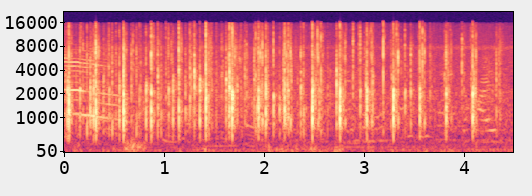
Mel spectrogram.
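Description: A crowd clapping: many uneven claps from several people at once, with faint voices calling out near the start.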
